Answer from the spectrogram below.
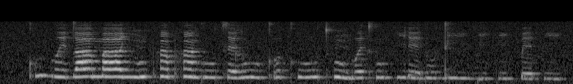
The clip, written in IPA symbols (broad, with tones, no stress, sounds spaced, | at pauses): kʼ u˦ ɡʷ eː˨ d aː˦ m aː˦ ɲ ũ˨˦ pʰ ã˦ pʰ ã˦ ɡ uː˨ t͡s ɛ˨ l uː˦˨ kʼ ʊ˦ kʰ uː˦ tʰ ũ˦˨ ɡʷ ɛ˦ tʰ u˦ k i˦ ɾ e˦˨ ɗ u˦ d iː˦˨ ɡ͡b i˨ k i˨ k͡p e˨ f i˨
